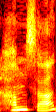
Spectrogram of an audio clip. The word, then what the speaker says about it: Hamza: Okay, and Hamza, the sound comes from bottom of the throat.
